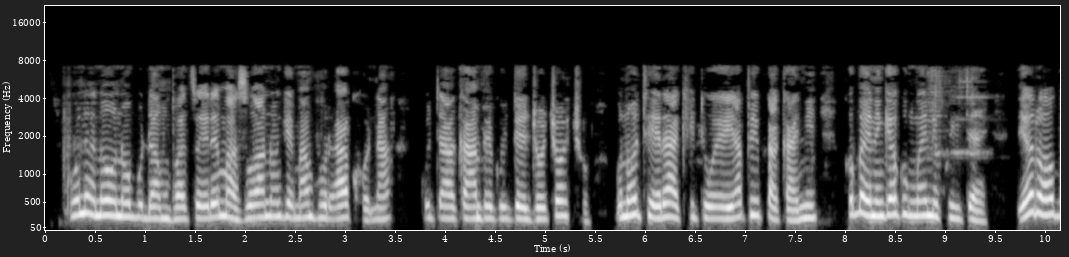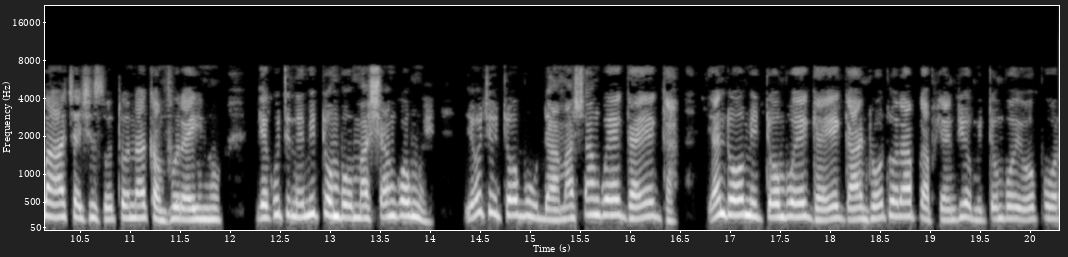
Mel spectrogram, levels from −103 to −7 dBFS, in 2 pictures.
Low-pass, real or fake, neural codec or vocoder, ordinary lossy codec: 7.2 kHz; real; none; MP3, 48 kbps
